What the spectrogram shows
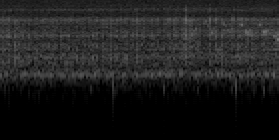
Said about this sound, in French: Les réseaux électriques. Mais tu sais, quand on passe en kayak après euh, près de la roche du diable, au-dessus, il y a des câbles électriques, qui font du bruit.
